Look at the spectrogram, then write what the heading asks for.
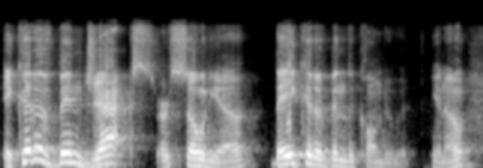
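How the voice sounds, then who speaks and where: A man's voice: a little high, big pitch swings, moderate pace. A man co-hosting a casual film discussion, argumentative and emphatic, with some casual swearing. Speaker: podcast co-host reviewing films.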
